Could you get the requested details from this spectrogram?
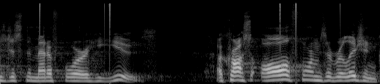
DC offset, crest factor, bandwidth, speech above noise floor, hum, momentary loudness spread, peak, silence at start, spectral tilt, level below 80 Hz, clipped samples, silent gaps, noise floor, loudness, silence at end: under 0.1%; 22 dB; 19 kHz; 36 dB; none; 14 LU; -6 dBFS; 0 s; -5.5 dB/octave; -78 dBFS; under 0.1%; none; -61 dBFS; -26 LUFS; 0 s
